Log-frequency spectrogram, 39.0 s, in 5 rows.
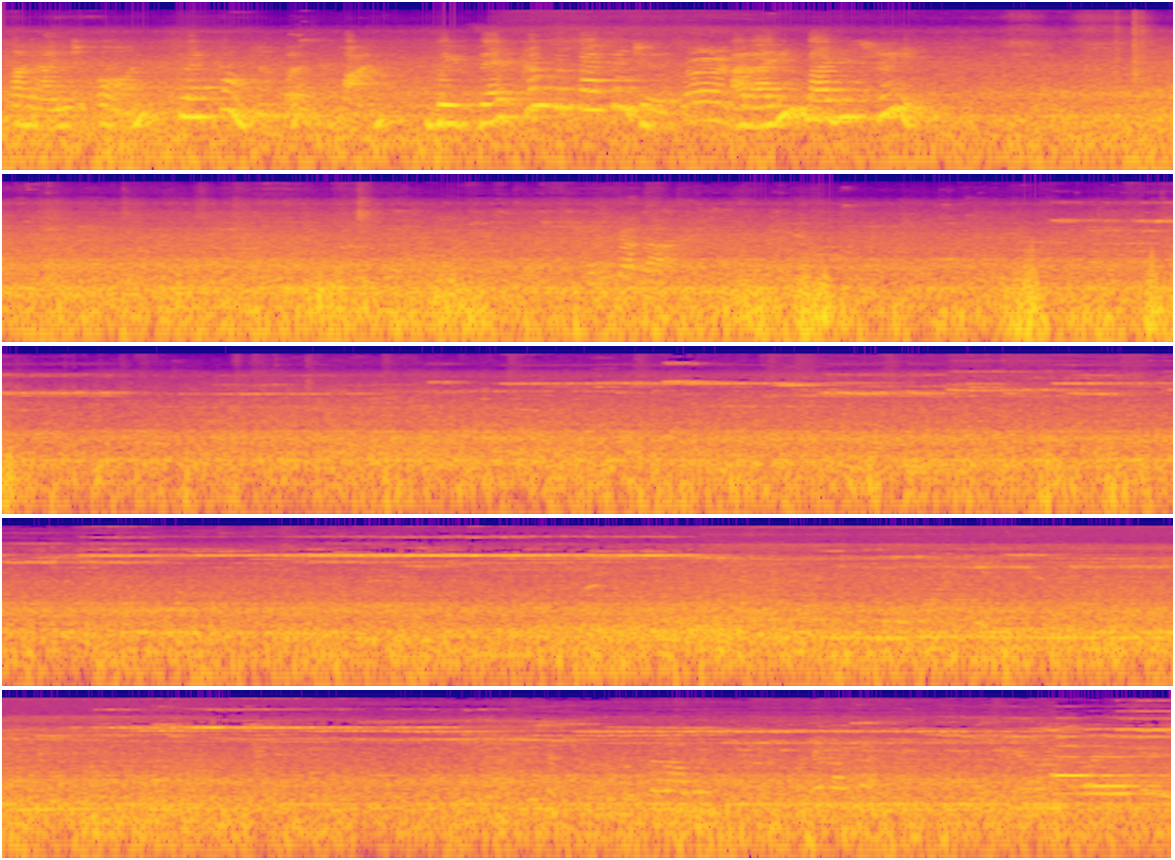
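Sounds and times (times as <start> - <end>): train wheels rumbling on rail: 0.0 - 39.0
high-pitched wheel squeal: 21.2 - 39.0.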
